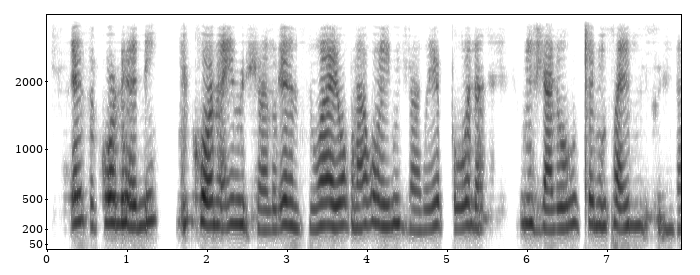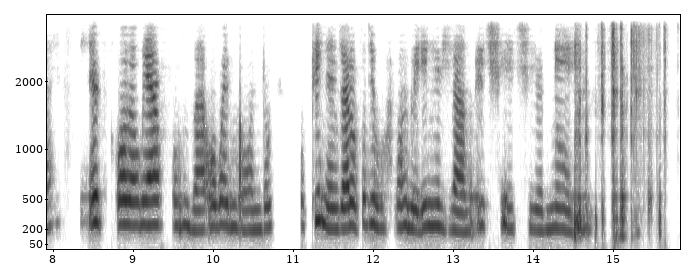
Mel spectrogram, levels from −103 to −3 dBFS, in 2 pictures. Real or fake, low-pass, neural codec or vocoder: fake; 3.6 kHz; codec, 24 kHz, 1 kbps, SNAC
